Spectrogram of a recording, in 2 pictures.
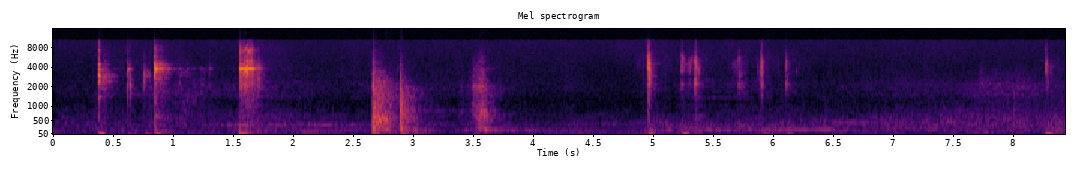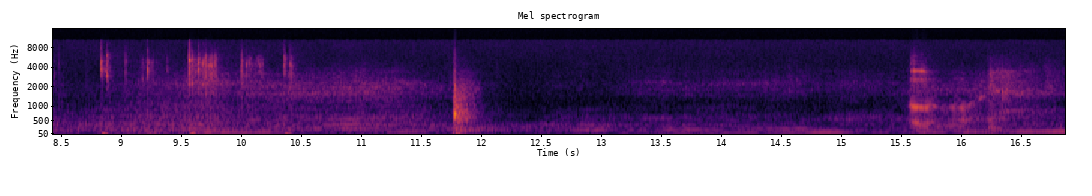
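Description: Small objects click and knock as a man handles them.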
